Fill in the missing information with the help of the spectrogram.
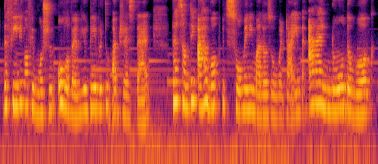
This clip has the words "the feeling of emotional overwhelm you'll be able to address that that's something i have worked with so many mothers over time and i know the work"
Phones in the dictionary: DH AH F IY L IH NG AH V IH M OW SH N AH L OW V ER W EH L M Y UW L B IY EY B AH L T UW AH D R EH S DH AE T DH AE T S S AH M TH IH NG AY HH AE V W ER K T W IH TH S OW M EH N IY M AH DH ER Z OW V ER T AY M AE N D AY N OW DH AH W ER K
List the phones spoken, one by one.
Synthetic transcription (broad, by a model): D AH F IY L IH NG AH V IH M OW SH AH N OW V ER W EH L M Y UW L B IY EY B AH L T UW AH D R EH S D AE T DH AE T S S AH M T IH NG AY HH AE V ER K T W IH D S OW M EH N IY M AH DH ER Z OW V ER T AY M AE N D AY N OW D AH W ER K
